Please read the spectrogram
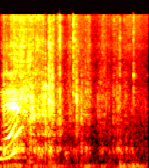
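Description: A steel ladle and spoon faintly scraping and clicking against an aluminium pot while rice flour is stirred into jaggery syrup for adhirasam dough. It follows a single spoken word at the start.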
